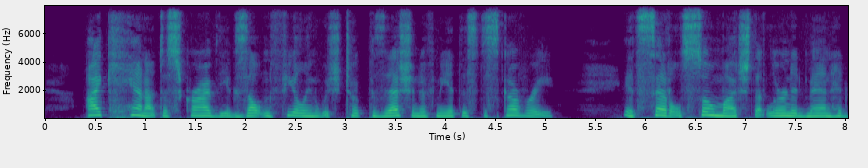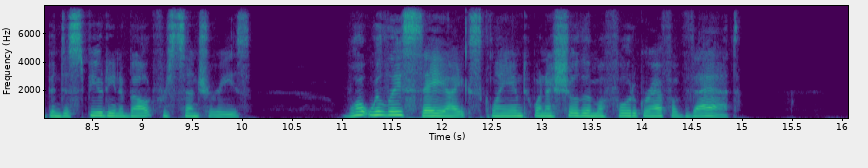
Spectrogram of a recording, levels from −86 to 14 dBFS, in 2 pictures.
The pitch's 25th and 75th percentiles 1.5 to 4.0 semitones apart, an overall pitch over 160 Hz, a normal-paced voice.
Yes: narrow, 2.6 semitones; medium, 185 Hz; average, 155 wpm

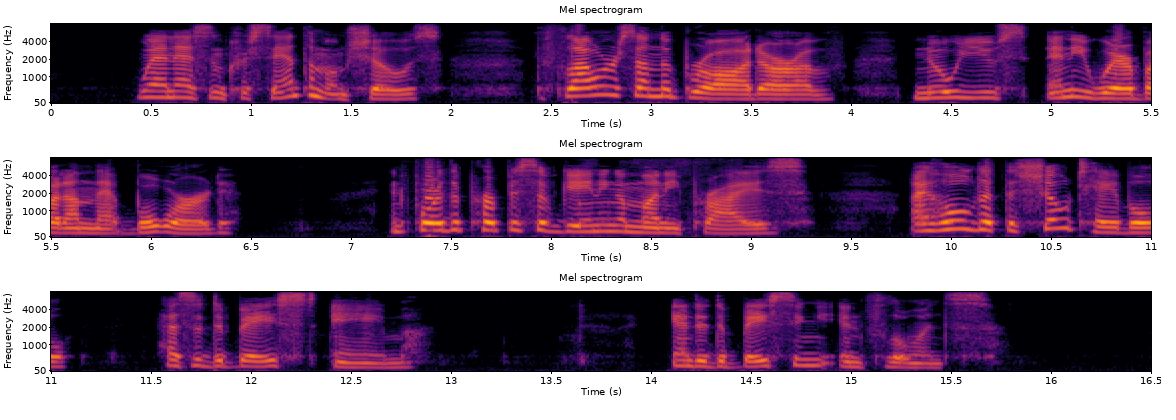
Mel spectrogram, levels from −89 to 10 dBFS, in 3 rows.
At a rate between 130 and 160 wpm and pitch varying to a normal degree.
No: average, 155 wpm; wide, 7.0 semitones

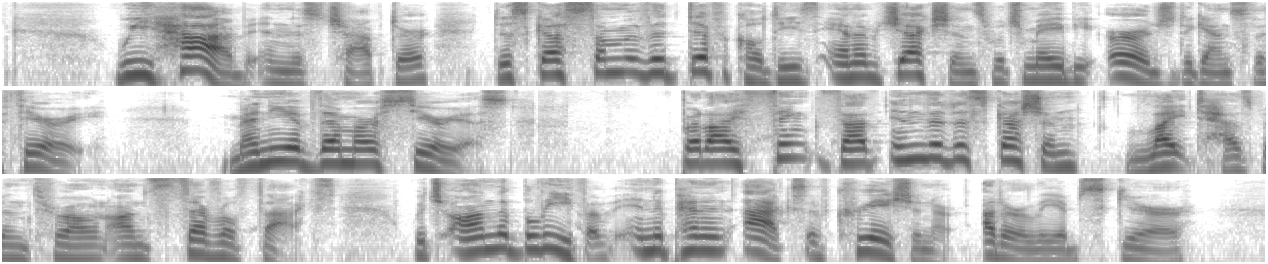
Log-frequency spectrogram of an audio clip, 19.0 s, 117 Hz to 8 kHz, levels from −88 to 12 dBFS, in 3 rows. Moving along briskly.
No: average, 160 wpm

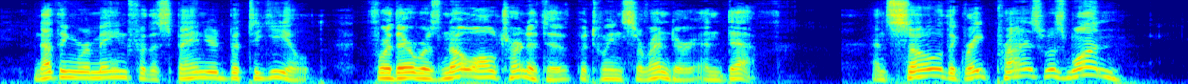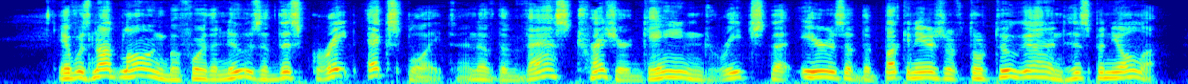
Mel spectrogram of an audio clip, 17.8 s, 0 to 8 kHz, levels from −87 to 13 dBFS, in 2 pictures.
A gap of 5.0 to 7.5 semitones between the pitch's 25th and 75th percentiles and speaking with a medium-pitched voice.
Yes: average, 5.3 semitones; medium, 150 Hz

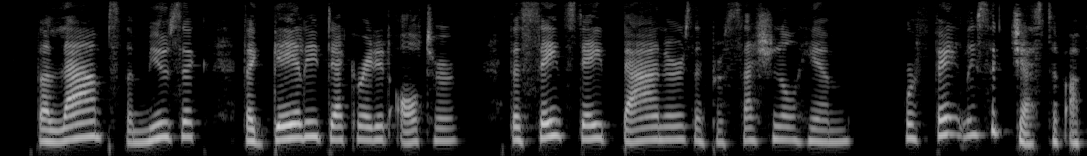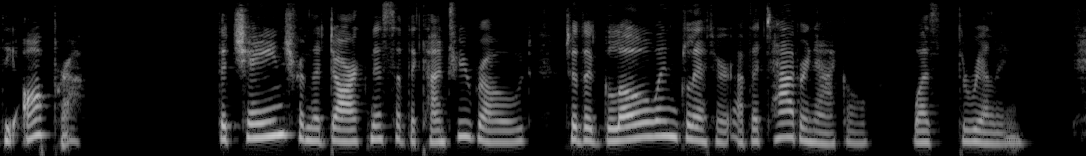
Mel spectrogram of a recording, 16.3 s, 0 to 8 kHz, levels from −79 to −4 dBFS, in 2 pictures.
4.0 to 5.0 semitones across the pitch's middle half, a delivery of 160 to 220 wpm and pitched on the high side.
No: average, 4.6 semitones; average, 145 wpm; high, 210 Hz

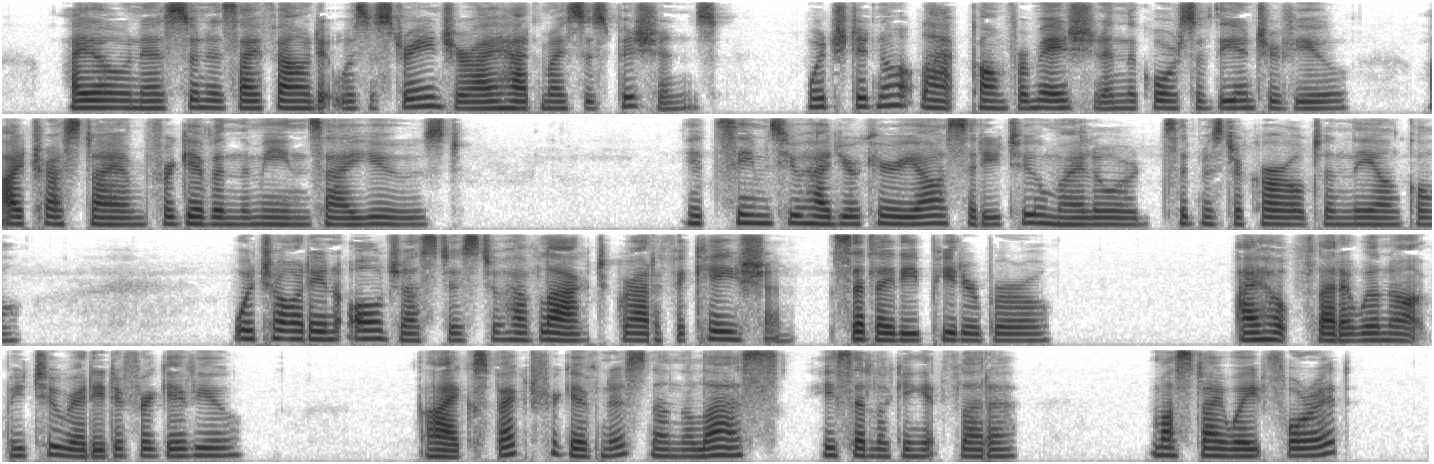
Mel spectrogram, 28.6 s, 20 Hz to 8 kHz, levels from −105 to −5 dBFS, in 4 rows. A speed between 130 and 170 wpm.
No: average, 180 wpm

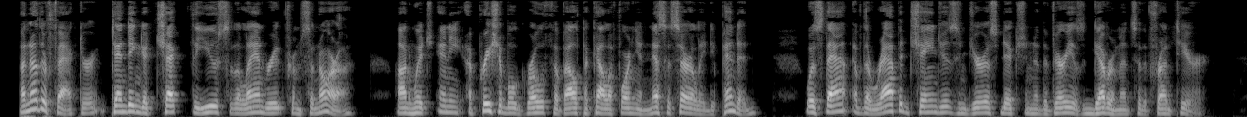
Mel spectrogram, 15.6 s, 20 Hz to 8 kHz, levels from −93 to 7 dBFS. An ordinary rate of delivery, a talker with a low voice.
Yes: average, 150 wpm; low, 130 Hz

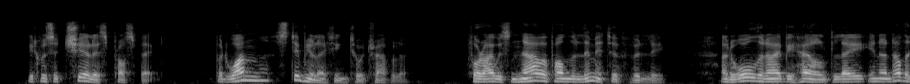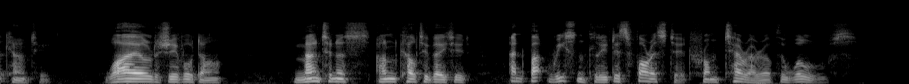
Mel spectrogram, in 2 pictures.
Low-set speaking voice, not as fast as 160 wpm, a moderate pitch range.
Yes: low, 130 Hz; average, 140 wpm; average, 3.5 semitones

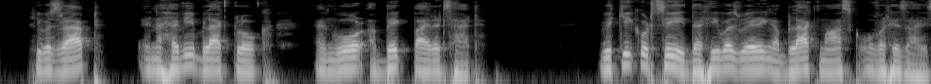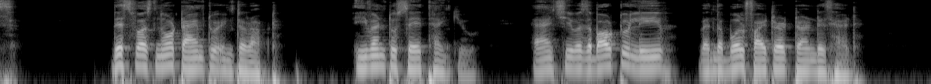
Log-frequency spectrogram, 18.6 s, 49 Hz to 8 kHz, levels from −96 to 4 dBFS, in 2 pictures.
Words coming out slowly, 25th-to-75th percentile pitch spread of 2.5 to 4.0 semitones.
No: average, 160 wpm; average, 3.3 semitones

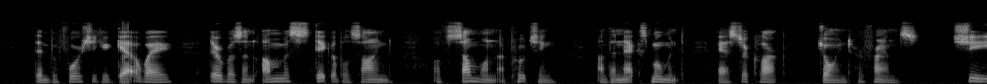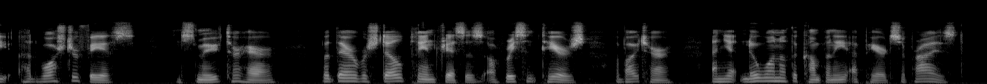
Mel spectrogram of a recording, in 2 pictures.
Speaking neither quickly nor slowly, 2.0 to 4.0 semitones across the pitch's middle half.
No: average, 160 wpm; average, 4.5 semitones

